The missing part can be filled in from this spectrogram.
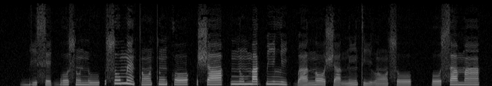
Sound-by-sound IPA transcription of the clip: ɡ͡bi˧se˧ ɡ͡bo˦sũ˦nu˦ | so˦mɛ̃˦˨ tɔ̃˧tũ˦kɔ˦ | ʃa˦ | nũ˦ma˦k͡pi˦ li˦˨ ɡ͡ba˨˦nɔ˦˨ʃa˨ nĩ˧ti˨ lɔ̃˧so˦ | o˧sa˦mã˦

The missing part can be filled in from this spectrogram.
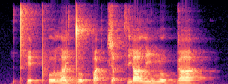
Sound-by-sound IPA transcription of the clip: t̪ʰe˨ʔpʰo˦ la˨˩jt̪o˦ʔpa˨k̚t͡ɕa˨p̚ t͡sja˥˧li˧n̪o˦k̚ ɡa˦k̚

